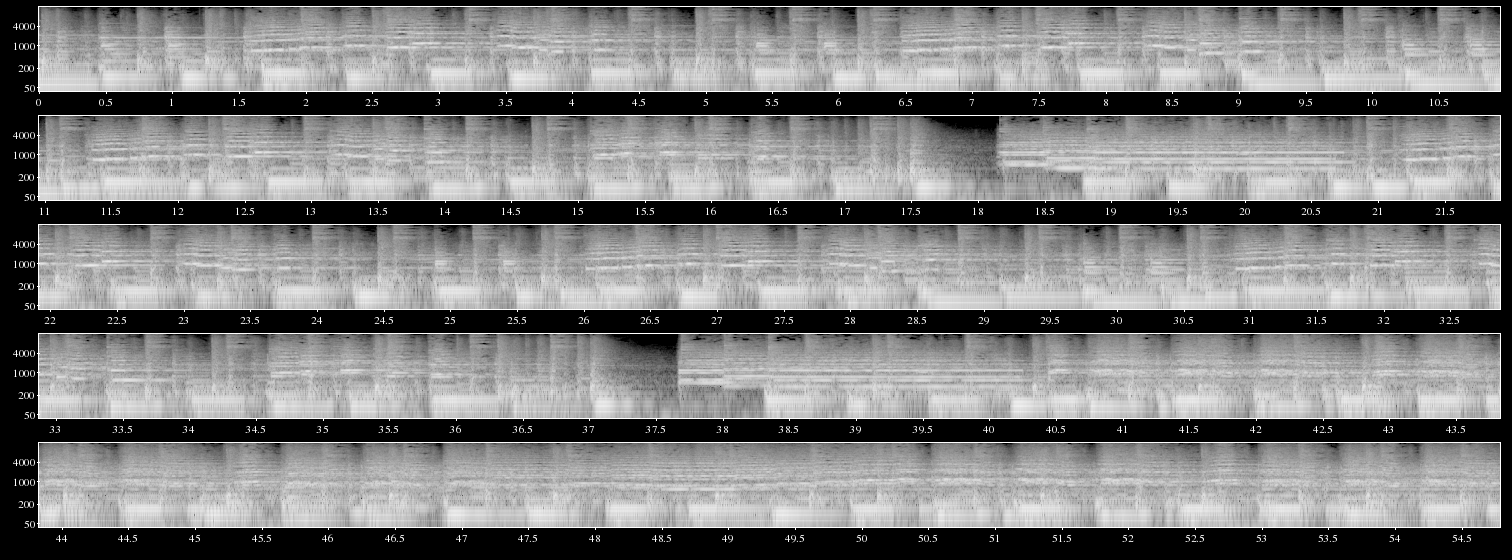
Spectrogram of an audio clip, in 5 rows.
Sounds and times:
Music: 0:00.0 - 0:54.7.

